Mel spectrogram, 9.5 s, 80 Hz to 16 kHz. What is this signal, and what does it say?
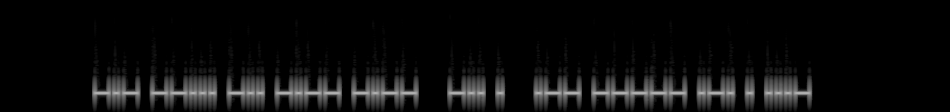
Morse code, heard as a keyed tone, about 25 wpm, 700 Hz. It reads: K7DYY DE W0REV
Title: USA Callsign DE Callsign - 5 Characters - 25wpm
